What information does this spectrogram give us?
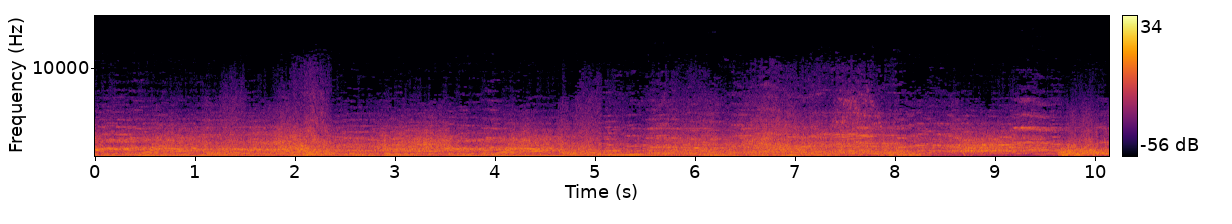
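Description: A car skids after its brakes fail, with tire noise and engine roar merging into a dense, loud, continuous rush that barely lets up for the whole ten seconds.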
